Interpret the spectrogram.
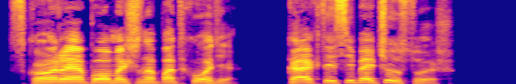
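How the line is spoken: Patrolman's authoritative voice. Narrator (Russian): дорожный патрульный представительным голосом заявил

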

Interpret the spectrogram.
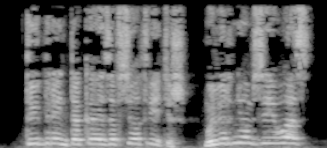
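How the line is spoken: Yelling. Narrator (Russian): заорал

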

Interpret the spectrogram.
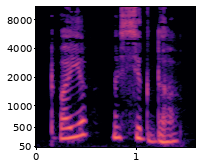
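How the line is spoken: Sleepy whisper. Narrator (Russian): уже засыпая, убаюканная лаской и поцелуями, шептала

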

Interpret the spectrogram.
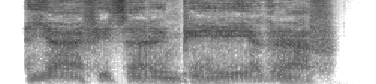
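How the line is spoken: Hissing, wounded man. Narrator (Russian): прошипел раненый

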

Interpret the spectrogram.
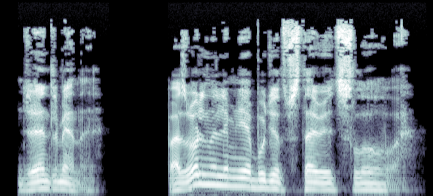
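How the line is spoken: Lazy Southern drawl. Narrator (Russian): сказал Ред Батлер, лениво на чарльстонский лад растягивая слова

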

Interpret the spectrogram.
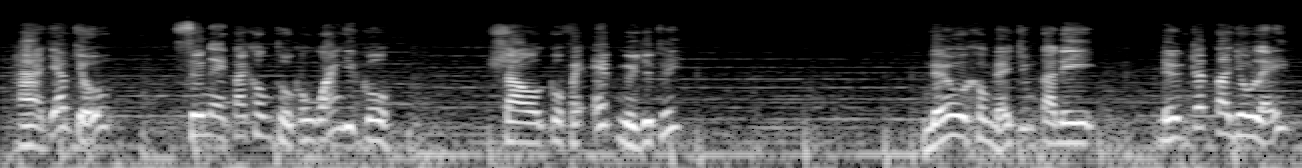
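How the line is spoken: Shout. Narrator (Vietnamese): Viên Thừa Chí la lên

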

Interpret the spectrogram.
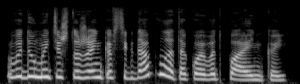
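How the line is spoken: Laughing. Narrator (Russian): рассмеялась

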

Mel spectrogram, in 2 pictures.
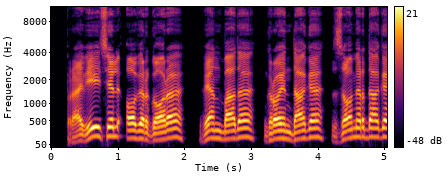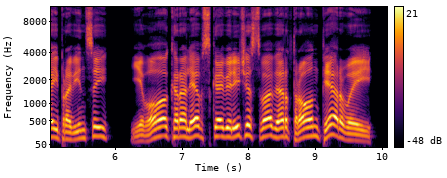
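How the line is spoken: Chanted ceremonial proclamation. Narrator (Russian): прокричал нараспев церемониймейстер

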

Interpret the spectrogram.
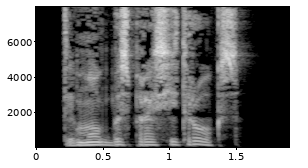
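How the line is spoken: Lowered voice, very quiet. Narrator (Russian): Я понизила голос и говорила так тихо, чтобы другие меня не слышали

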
